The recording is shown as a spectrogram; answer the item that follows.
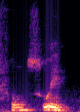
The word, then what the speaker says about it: Feng Shui: Hoje em dia eu não tenho usado mais para trabalho, mas vou repensar isso, que é o Feng Shui, ou como se fala corretamente, Feng Shui.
